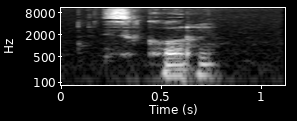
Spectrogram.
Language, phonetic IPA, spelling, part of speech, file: Polish, [ˈskɔrɨ], skory, adjective, LL-Q809 (pol)-skory.wav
